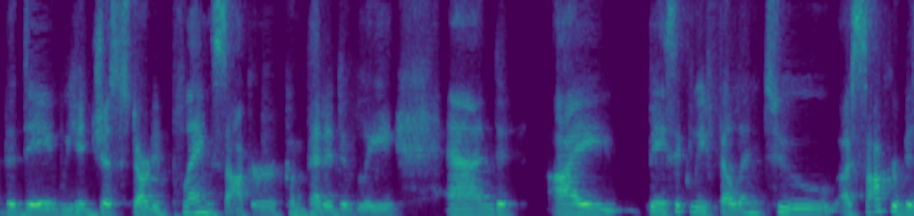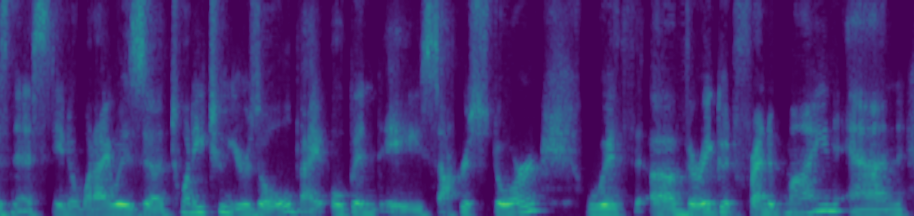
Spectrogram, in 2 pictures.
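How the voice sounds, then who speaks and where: A woman in her fifties from Hawaii, a head soccer coach telling stories in a chatty, self-deprecating way with frequent laughs. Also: lowish voice. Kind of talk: casual interview storytelling.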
